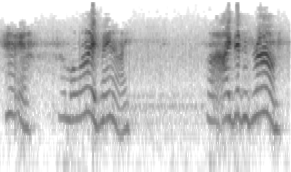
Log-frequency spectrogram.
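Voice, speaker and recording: A man's voice: very high-pitched, takes it slowly, bright, forceful tone, exaggerated voice. A man playing a scrappy young stowaway lad, plaintive and slangy, in 1940s radio style. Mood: dazed, relieved. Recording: very noisy, dull old radio recording.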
